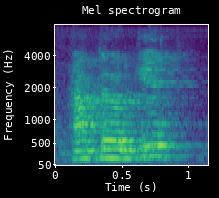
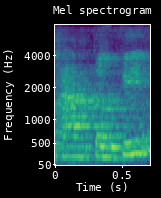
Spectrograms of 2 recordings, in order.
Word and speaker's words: tham tương kiến: tham tương kiến, tương kiến nha, chứ quý tử đừng nói tham tư kiến nha.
